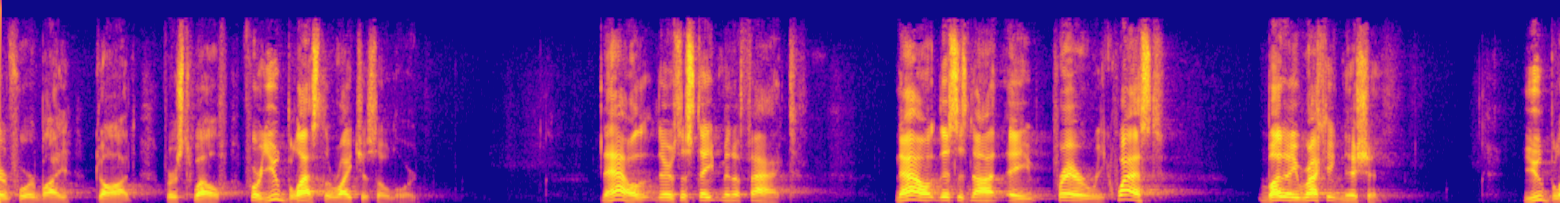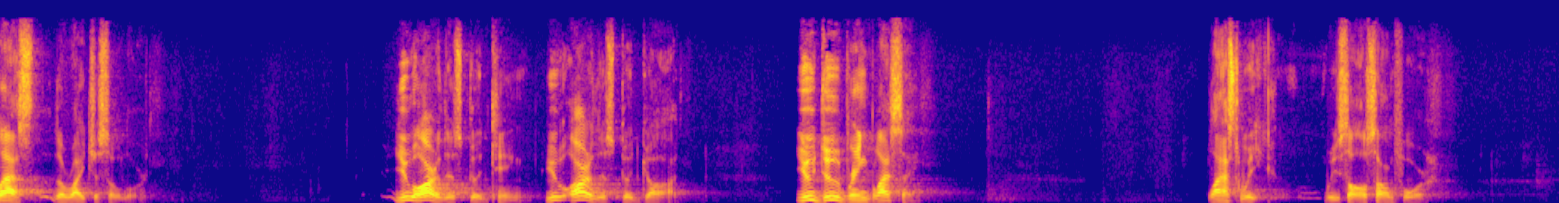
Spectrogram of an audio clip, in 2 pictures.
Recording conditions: large echoing room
